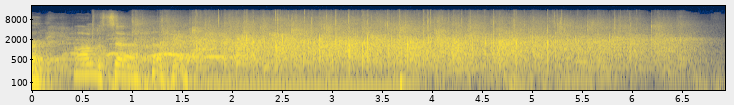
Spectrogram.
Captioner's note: audience Applause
